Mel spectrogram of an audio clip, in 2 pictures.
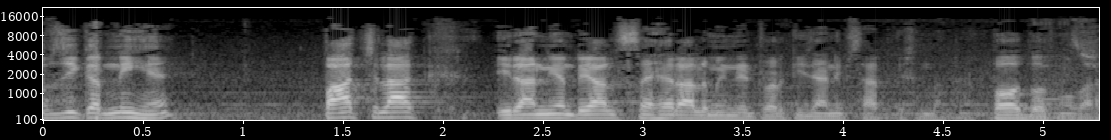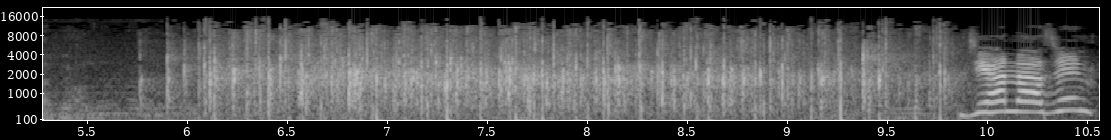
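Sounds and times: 
speech: 0.0 - 0.8, 1.4 - 5.5, 9.8 - 10.5
studio audience applause at a televised quiz contest: 5.8 - 9.9.

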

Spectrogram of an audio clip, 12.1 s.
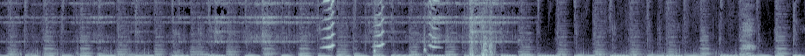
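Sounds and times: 
small bell jingling: 0.0 - 8.3
music: 0.0 - 12.0
light chirping: 4.8 - 6.7.

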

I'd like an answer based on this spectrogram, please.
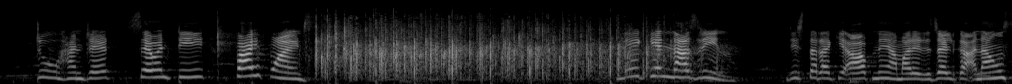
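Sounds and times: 
speech: 0.7 - 3.8, 6.2 - 10.1
quiz show audience applause: 3.2 - 6.5.

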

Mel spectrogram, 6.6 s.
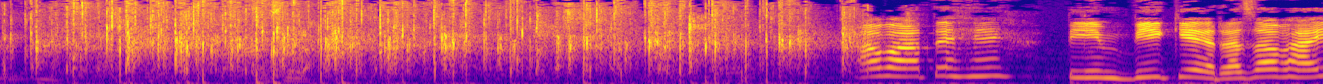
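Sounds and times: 
audience clapping: 0.0 - 4.4
speech: 4.4 - 6.6.

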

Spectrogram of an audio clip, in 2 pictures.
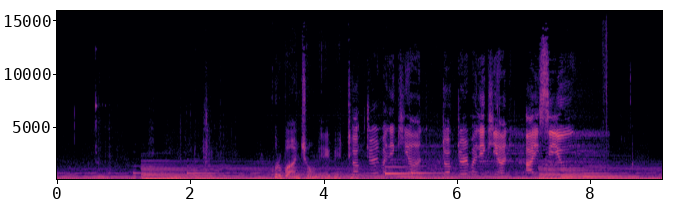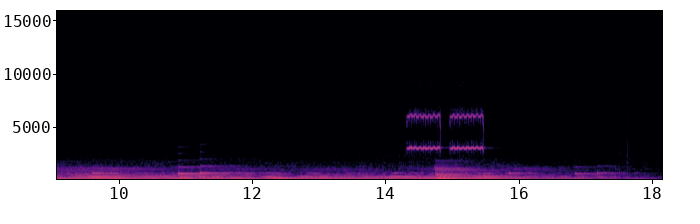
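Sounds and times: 
music: 0.0 - 18.1
speech: 3.3 - 8.0
phone ringtone: 14.4 - 15.5.

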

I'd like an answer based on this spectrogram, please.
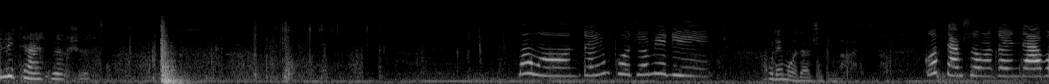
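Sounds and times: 
speech: 0.2 - 1.2, 5.2 - 8.6, 9.2 - 10.4
door being opened: 1.5 - 2.1.

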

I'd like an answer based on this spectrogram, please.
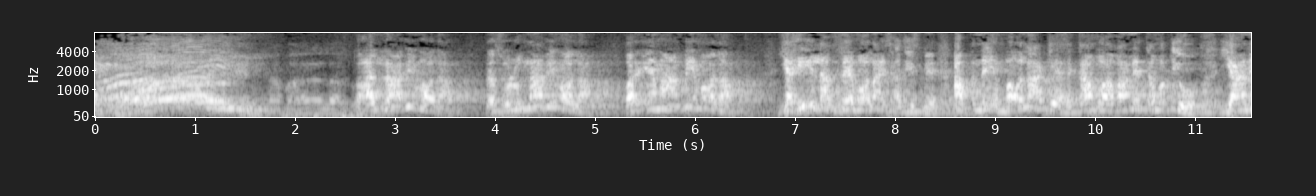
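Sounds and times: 
crowd shouting a religious slogan in response to a sermon: 0.0 - 1.8
speech: 2.9 - 11.5.

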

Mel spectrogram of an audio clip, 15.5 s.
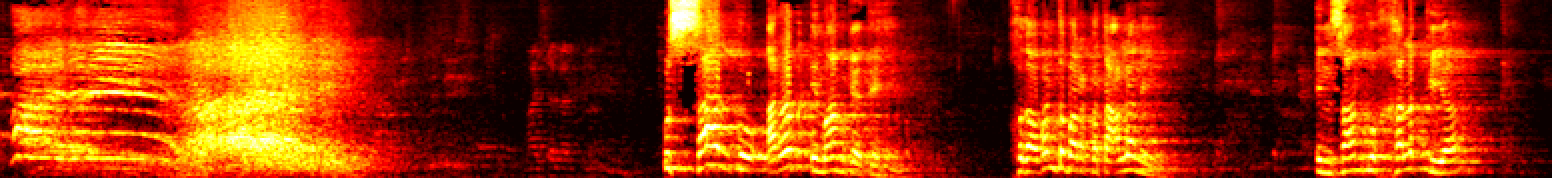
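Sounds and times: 
crowd chanting devotional slogans at a religious gathering: 0.2 - 4.2
speech: 6.7 - 9.2, 10.2 - 11.8, 13.2 - 14.7.

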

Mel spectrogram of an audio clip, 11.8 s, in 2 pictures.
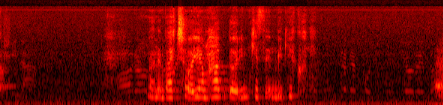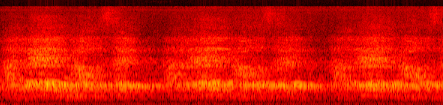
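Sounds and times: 
speech: 2.0 - 4.3
crowd chanting a battle cry: 5.8 - 11.8.

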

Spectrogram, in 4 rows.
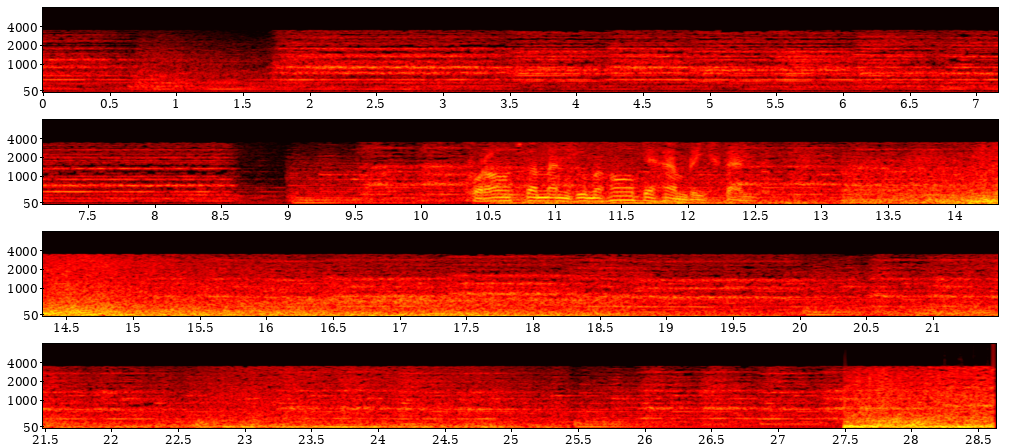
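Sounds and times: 
speech: 10.4 - 12.7
huge explosion sound effect: 10.7 - 26.7, 27.5 - 28.6.

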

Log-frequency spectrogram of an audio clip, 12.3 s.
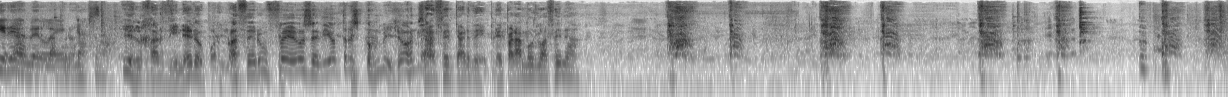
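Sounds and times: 
speech: 0.0 - 6.0
person coughing harshly after food went down the wrong way at dinner: 6.7 - 7.6, 8.2 - 9.1, 9.8 - 10.8, 11.4 - 12.2.

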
